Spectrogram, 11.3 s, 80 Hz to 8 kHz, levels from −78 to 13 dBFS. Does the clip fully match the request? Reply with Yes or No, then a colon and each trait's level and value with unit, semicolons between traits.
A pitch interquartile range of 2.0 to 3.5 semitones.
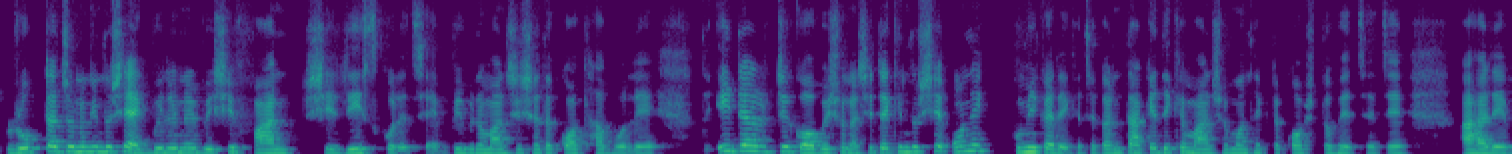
No: average, 4.0 semitones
